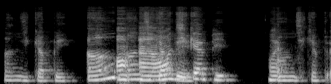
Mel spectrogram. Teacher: Donc il y a un H, donc faut garder le H quand même, mais ça se prononce comme s'il était pas là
